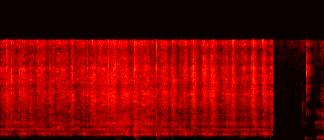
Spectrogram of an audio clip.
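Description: A spoon scrapes and swirls through cocoa powder and melting chocolate in a pot, a close, continuous gritty stirring that breaks off briefly near the end.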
